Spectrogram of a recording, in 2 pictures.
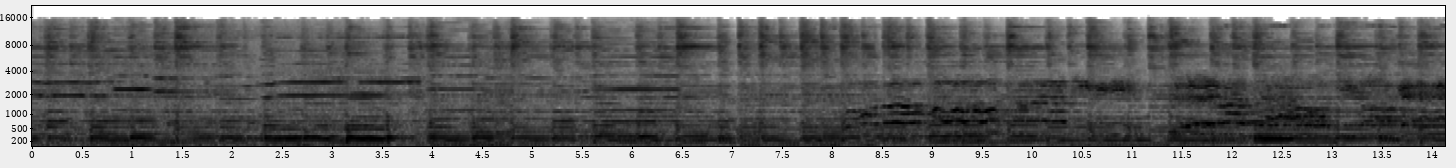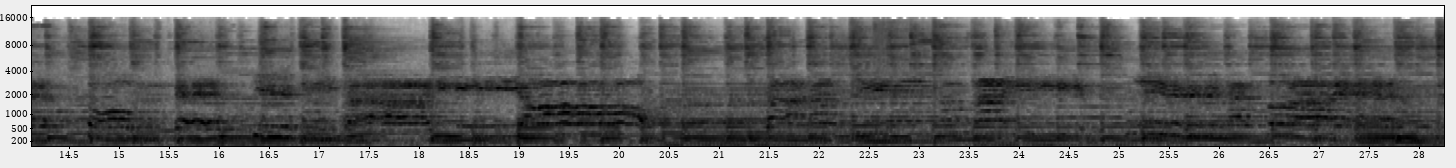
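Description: Live street music: a small acoustic string instrument strummed steadily, with a melody on a neck-rack harmonica held in long notes at first, the melody line moving and bending more from about eight seconds in.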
